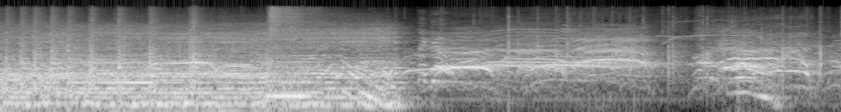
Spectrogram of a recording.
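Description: Live heavy metal band (guitars, bass and drums) playing the closing bars of a song, which stops about halfway through. The crowd then cheers, shouts and whistles.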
